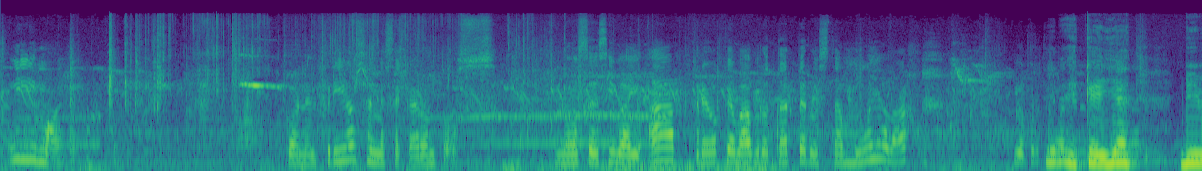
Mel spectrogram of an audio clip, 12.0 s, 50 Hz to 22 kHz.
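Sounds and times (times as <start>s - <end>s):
high bird chirp: 0.2s - 3.7s, 4.3s - 10.3s.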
